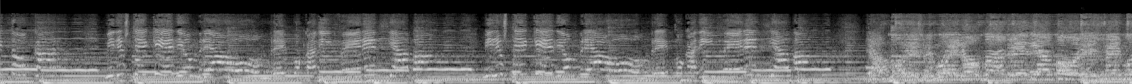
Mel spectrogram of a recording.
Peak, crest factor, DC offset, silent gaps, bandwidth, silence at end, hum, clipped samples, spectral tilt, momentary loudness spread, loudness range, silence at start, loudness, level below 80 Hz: -2 dBFS; 12 dB; under 0.1%; none; 11.5 kHz; 0 s; none; under 0.1%; -4.5 dB/octave; 4 LU; 1 LU; 0 s; -12 LUFS; -22 dBFS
